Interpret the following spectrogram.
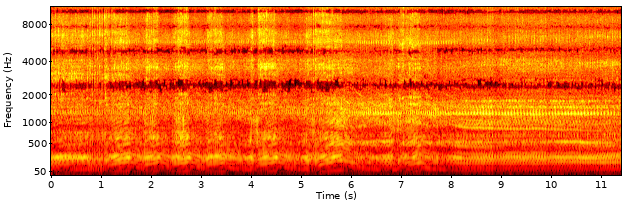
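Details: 2002 Mercury 15hp four-stroke outboard, first start after storage and a lower-unit fluid change, on earmuffs in neutral while warming up: it revs up and down a few times, then settles into a steady even idle with water splashing. Runs clean; normal idle.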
